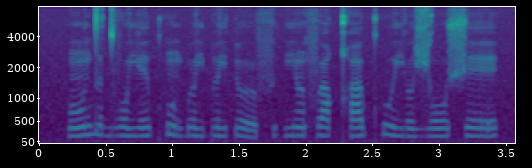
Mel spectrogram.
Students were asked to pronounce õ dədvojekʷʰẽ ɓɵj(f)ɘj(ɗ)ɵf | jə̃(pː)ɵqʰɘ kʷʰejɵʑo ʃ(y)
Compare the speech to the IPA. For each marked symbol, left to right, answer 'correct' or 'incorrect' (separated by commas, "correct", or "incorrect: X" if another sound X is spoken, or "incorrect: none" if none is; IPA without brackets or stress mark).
incorrect: ɓ, correct, incorrect: f, incorrect: e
